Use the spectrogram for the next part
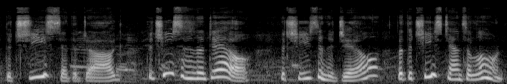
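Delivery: high, eager dog voice; excited dog. Acted. The dog hearing about the cheese, high and eager. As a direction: yap it out eagerly.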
